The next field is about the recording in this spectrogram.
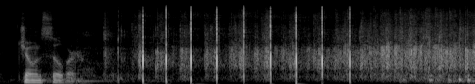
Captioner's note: applause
